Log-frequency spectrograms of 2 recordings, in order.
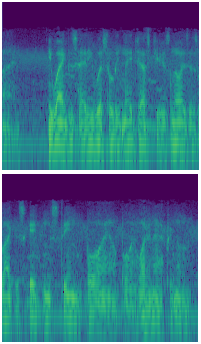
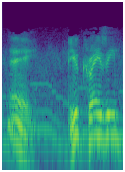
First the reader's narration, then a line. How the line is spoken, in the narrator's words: Oscar yelled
